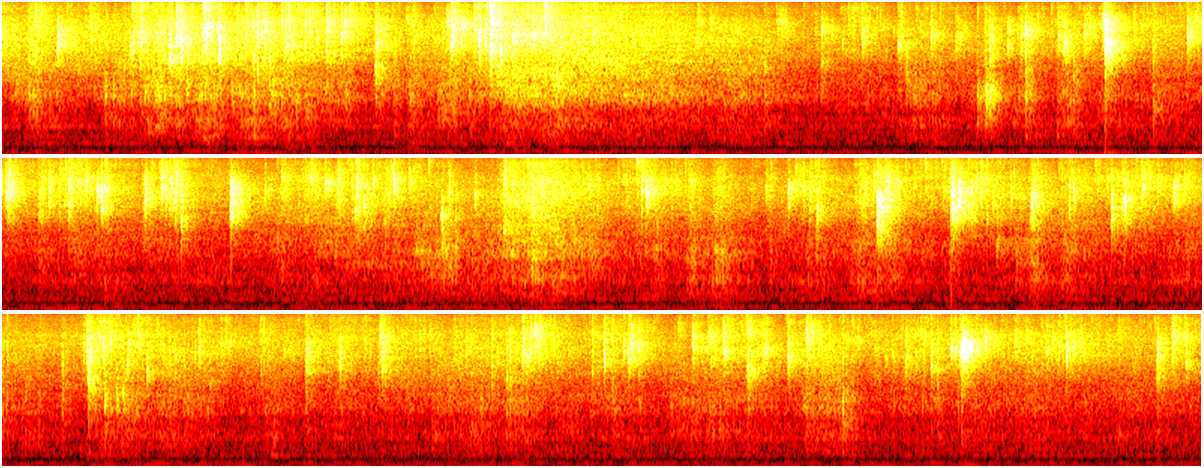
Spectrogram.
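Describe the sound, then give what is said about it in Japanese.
Shower water rinses shampoo out of hair: a soft, continuous hiss of spray with gently fluctuating splashes, quiet and steady throughout. “シャワーですすぎ洗いをしていきますね。目に泡が入らないように、しっかりと閉じていてください。それでは、いきますね。”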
